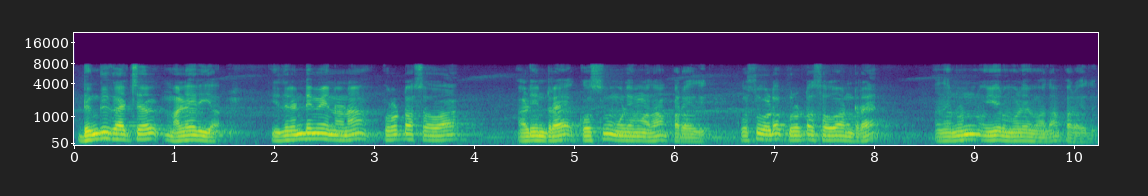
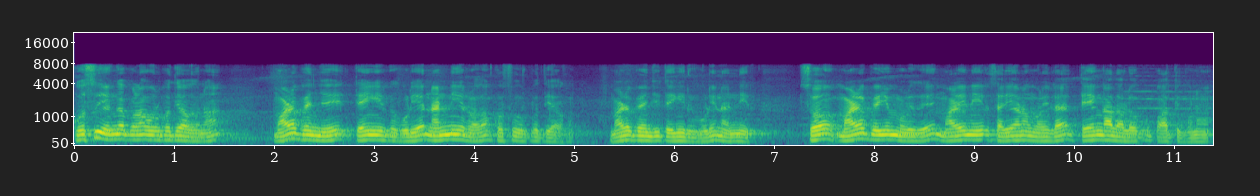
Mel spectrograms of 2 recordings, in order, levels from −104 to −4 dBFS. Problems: none marked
